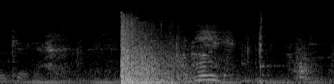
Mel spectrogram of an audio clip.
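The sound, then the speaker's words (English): A big heavy metal door with stone pillars on either side, in a wine cellar, being pried at with a pocket knife, with one loud clank and scrape ringing out before fading, and faint murmuring voices in the background. “Trying to pry this door open. With a pocket knife.”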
